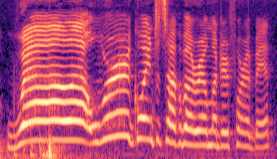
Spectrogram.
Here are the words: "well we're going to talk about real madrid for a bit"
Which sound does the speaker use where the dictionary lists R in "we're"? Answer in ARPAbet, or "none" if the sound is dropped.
R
